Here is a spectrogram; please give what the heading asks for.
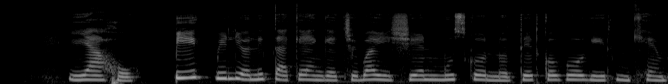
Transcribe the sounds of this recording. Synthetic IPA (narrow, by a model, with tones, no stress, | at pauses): ja˨hʊ˨ | pi˦k̚mi˦li˦o˨nɪ˦ta˨kɛ˦˨ŋɡɛ˨t͡ʃo˨ba˦i˨ʃe˦nmu˦sko˦˨no˨te˦tko˦ɡo˦ɡi˨˦tŋ̩˦˨kʰɛ˦˨m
